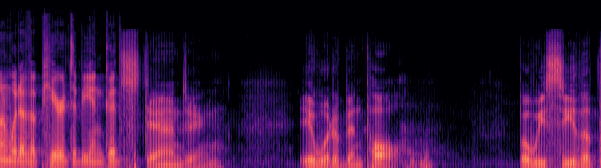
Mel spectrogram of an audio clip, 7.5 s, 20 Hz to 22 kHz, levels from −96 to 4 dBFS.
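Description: Throughout there's overlap-add ripple: badly overlapped frames make the level dip about 60 dB around 50 times a second, giving a robotic flutter. From 1.51 s, after "to be in good", there's a section at the wrong speed. It plays at 0.598x to the end, about ten semitones deep and sluggish, likely clocked wrong.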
